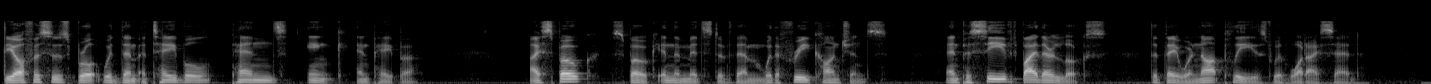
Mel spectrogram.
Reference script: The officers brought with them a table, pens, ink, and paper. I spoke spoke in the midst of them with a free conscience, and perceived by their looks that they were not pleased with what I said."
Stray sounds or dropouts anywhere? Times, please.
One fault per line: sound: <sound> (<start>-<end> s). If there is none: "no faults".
no faults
